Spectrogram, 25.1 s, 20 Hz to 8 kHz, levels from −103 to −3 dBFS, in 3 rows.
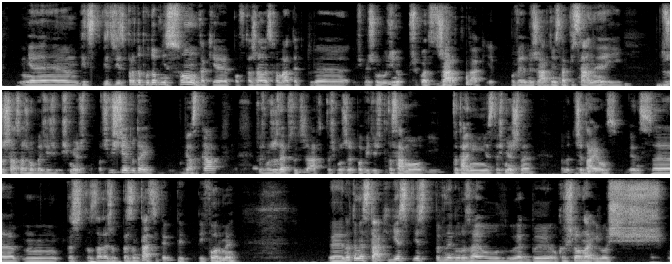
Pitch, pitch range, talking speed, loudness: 135 Hz, 130-180 Hz, 170 wpm, -30 LUFS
